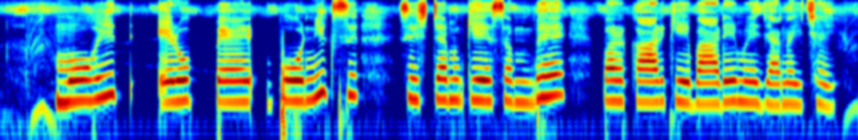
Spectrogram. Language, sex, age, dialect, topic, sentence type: Magahi, female, 18-24, Western, agriculture, statement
